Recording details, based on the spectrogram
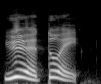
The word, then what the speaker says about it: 乐: Next one, 乐队乐队 A band, or music band, right? – Right. And the character 乐 here is pronounced 乐, not 乐, because it's from the word 音乐, music.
